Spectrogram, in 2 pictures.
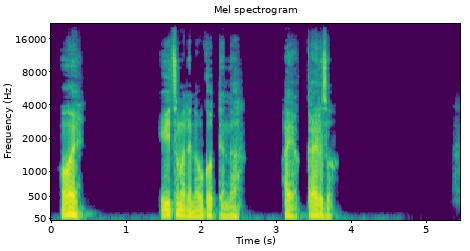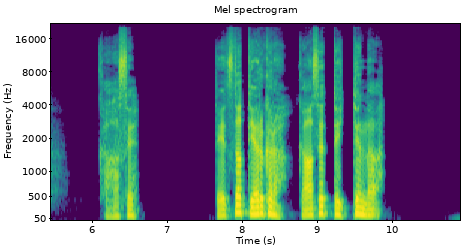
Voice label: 俺様クール

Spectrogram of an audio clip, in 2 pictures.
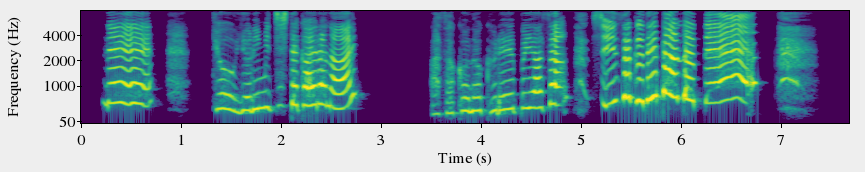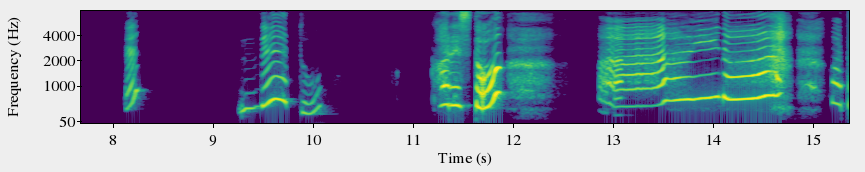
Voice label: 陽気な友人

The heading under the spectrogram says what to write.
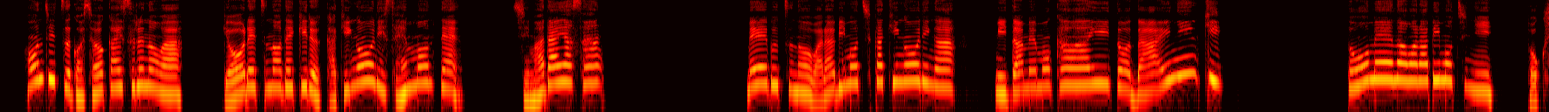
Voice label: ナレーション

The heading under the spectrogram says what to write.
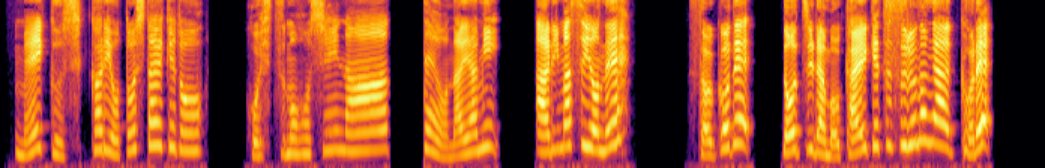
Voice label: CMナレーション

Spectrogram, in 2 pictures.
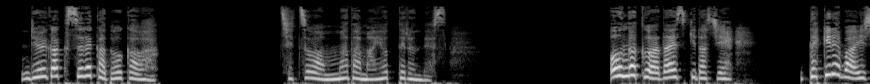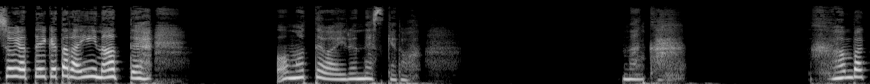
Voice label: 女子高生（悩み）

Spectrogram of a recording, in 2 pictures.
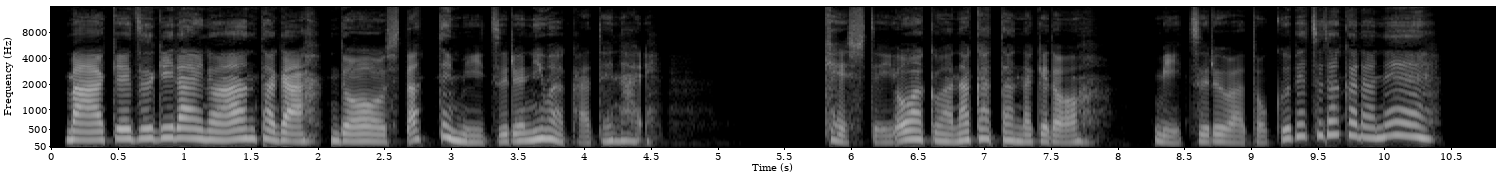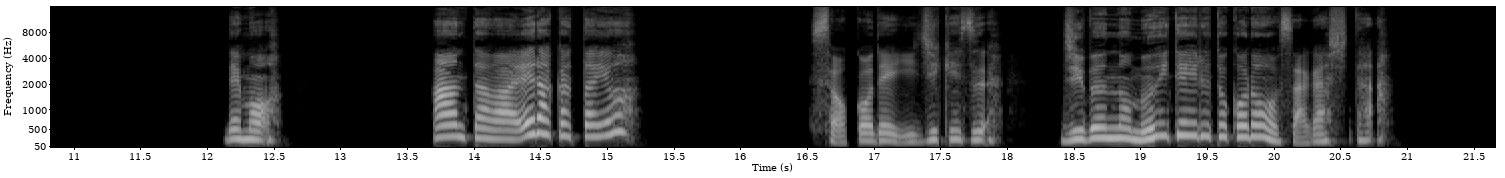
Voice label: サバサバ系女性

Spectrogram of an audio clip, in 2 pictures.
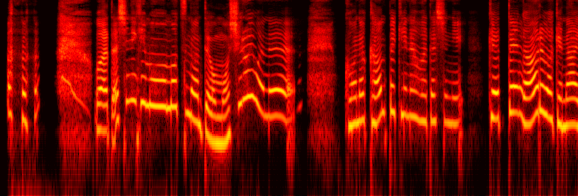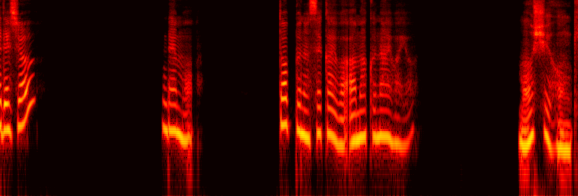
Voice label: トップモデル 高飛車

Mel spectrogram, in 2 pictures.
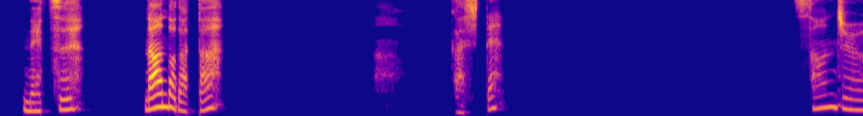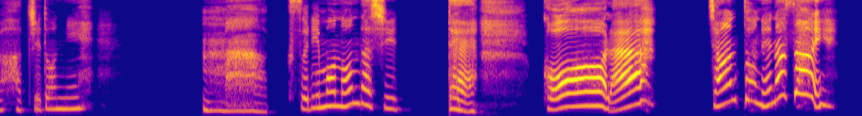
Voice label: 優しい先輩

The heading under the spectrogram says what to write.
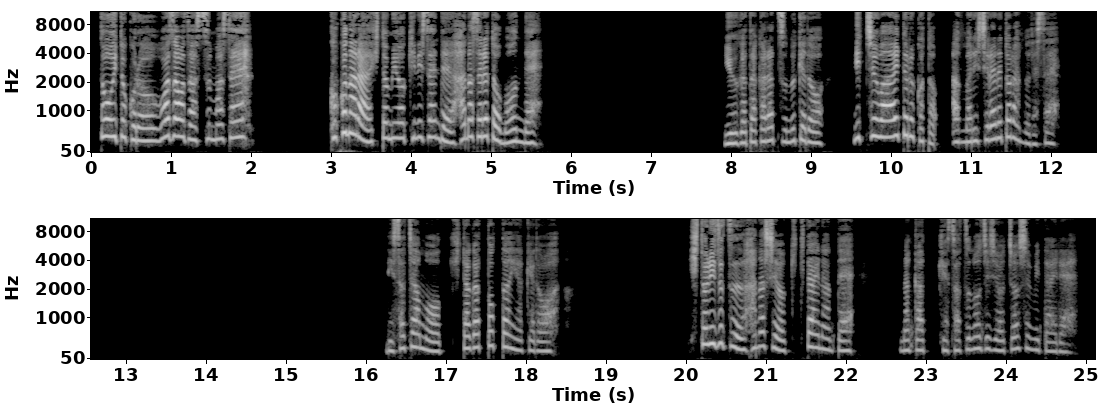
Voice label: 方言; 女性

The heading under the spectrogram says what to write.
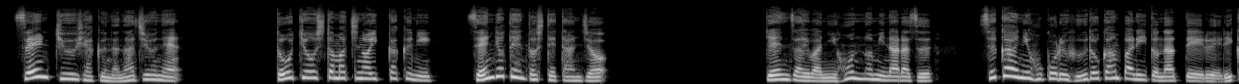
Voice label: ナレーション; 女性

